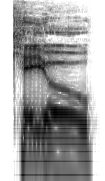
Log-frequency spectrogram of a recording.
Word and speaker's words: Ko-fi: But it's through Ko-fi, which is Ko-fi.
